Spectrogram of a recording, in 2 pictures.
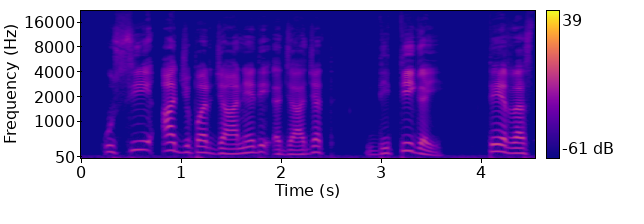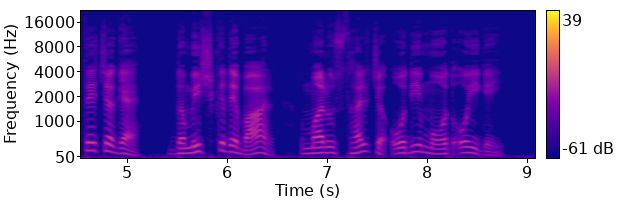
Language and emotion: Dogri, neutral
